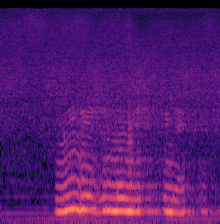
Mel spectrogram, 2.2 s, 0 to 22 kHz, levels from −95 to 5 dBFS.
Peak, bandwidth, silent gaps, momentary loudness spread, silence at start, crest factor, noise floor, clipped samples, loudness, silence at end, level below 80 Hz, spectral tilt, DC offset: -16 dBFS; 19 kHz; none; 17 LU; 0 s; 14 dB; -50 dBFS; under 0.1%; -29 LUFS; 0 s; -60 dBFS; -5.5 dB/octave; under 0.1%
